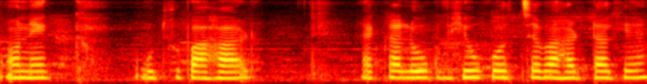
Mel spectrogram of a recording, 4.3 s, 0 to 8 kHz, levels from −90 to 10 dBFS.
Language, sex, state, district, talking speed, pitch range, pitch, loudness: Bengali, female, West Bengal, Malda, 140 wpm, 230-240 Hz, 235 Hz, -18 LUFS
